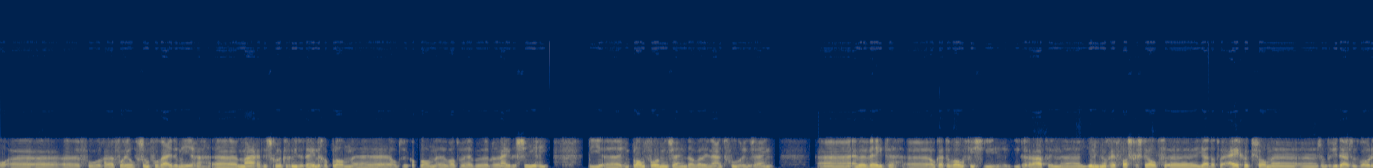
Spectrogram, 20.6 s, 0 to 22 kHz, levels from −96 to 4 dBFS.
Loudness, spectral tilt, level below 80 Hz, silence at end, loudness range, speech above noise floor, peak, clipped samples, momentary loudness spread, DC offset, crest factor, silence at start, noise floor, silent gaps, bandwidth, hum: -27 LUFS; -9.5 dB/octave; -68 dBFS; 0 s; 4 LU; 33 dB; -8 dBFS; under 0.1%; 9 LU; under 0.1%; 18 dB; 0 s; -59 dBFS; none; 4.2 kHz; none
